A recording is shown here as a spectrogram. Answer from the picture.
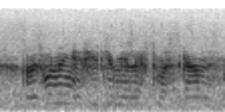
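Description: A voice speaking through a mobile phone, thin and narrow-sounding like a phone line.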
